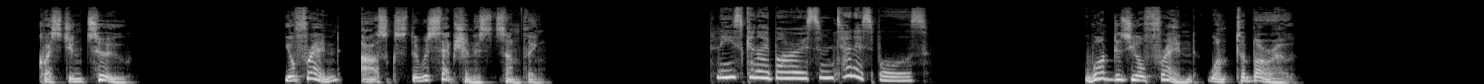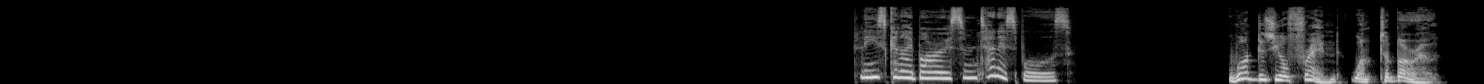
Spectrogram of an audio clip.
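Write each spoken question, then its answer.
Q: What does your friend want to borrow?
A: some tennis balls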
